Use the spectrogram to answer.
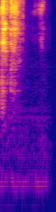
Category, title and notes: Sound effects > Other
Quick vegetable crunch
Sound of a potato being snapped by hand
Crunch, Organic, Quick, Vegetable, Wet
